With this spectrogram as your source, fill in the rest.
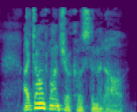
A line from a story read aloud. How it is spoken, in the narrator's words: the caretaker answered in a low voice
